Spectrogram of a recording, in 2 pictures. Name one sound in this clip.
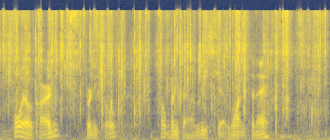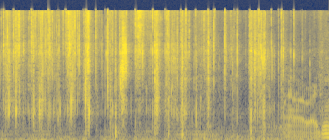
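A foil wrapper crinkles and rustles as hands handle it.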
